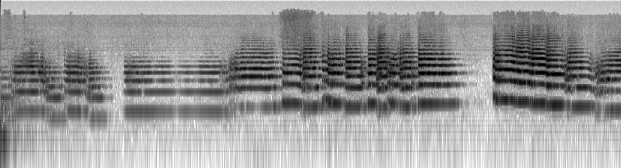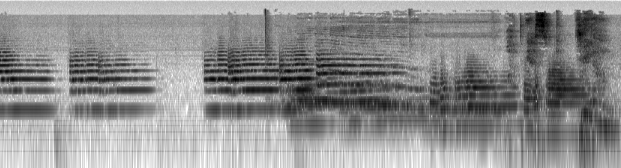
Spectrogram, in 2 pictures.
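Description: Big band horn section, led by trumpets and trombones, playing a freely improvised passage of held notes and short phrases, broken by brief pauses. A long note slides down about ten seconds in, and several horns pile up in overlapping lines near the end.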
